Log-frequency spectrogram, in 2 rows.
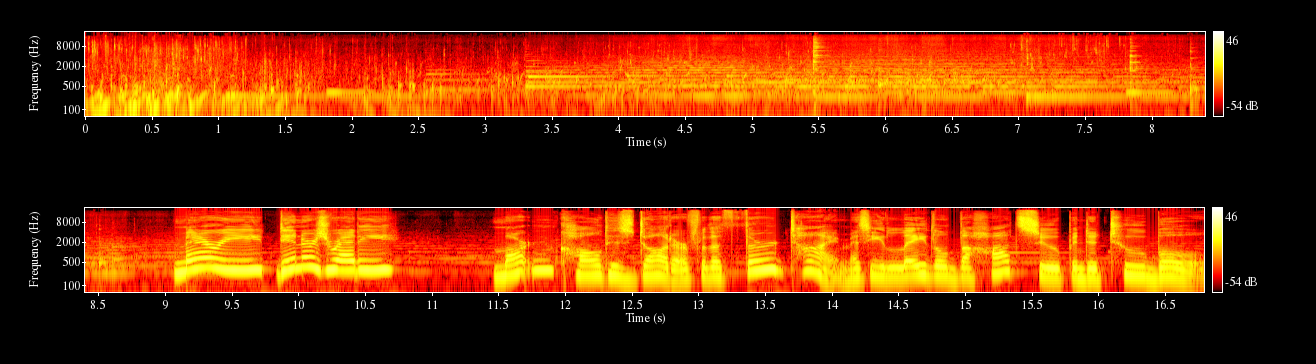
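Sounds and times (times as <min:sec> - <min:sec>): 
small bubbles gurgling up through thick liquid: 0:00.0 - 0:08.3
speech: 0:09.1 - 0:10.8, 0:11.4 - 0:16.7.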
